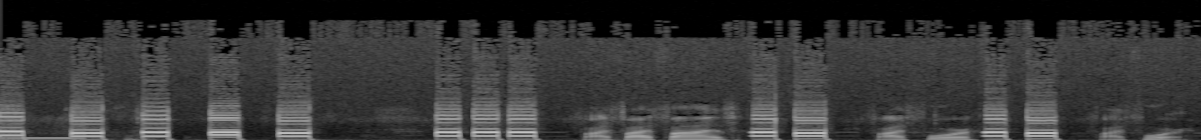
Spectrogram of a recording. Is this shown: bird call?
no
